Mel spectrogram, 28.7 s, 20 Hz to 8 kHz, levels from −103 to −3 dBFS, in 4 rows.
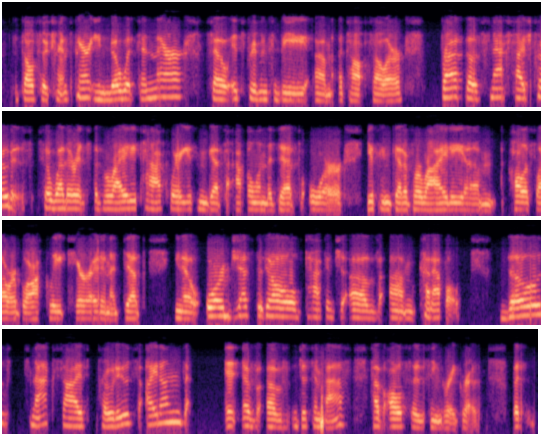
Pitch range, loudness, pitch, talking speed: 150-190 Hz, -20 LUFS, 170 Hz, 160 wpm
